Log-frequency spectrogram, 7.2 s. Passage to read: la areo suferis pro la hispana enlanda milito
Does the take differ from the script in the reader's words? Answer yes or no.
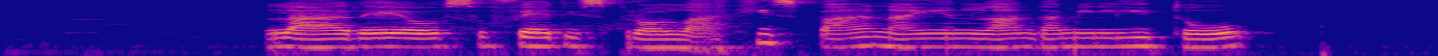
no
